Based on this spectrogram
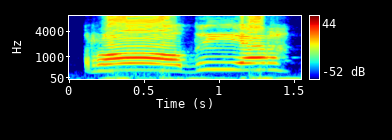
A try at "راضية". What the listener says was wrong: دی دیکھیے دیا دیا. اب دال پڑھ رہی ہیں, ہم نے دال نہیں پڑھنا, ہم نے حرف الضاد بھارا پڑھنے. صاد صاد ضاد طا ضاد پڑھے.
